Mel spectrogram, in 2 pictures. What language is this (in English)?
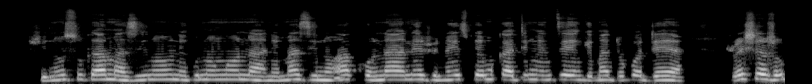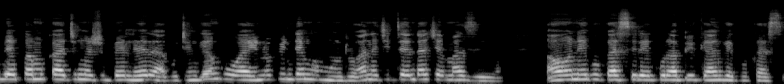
Ndau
